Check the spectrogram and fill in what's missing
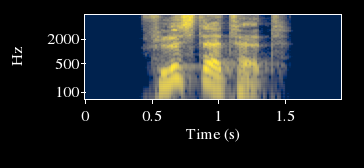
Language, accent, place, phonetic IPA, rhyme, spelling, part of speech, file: German, Germany, Berlin, [ˈflʏstɐtət], -ʏstɐtət, flüstertet, verb, De-flüstertet.ogg
- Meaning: inflection of flüstern: 1. second-person plural preterite 2. second-person plural subjunctive II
